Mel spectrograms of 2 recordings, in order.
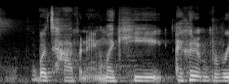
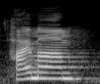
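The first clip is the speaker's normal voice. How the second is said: higher-pitched call to mom; 7 semitones higher than usual. Real, not acted. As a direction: call out a greeting to someone off in the distance. Calls out to mother mid-stream.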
